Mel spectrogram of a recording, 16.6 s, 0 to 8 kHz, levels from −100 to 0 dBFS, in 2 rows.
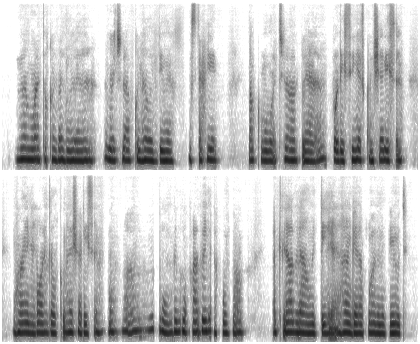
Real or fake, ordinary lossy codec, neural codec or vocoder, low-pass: fake; none; codec, 16 kHz, 1 kbps, FreqCodec, larger model; none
